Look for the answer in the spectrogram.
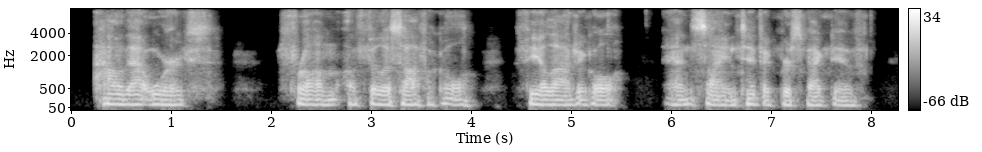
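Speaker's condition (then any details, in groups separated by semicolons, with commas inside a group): ALS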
